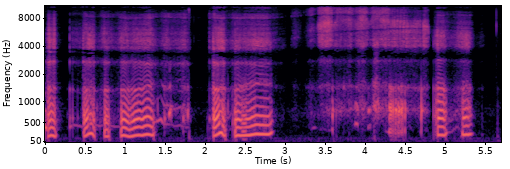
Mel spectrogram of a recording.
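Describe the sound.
A voice imitates the wheezing breath of a collapsed lung, with a run of strained, rasping, wavering gasps and moans in separate bursts with short pauses between them.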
